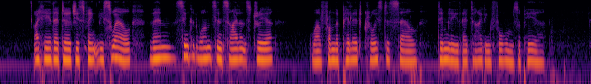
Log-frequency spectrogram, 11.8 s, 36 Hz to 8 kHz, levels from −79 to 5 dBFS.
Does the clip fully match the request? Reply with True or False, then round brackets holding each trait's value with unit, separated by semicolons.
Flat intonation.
True (2.1 semitones)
